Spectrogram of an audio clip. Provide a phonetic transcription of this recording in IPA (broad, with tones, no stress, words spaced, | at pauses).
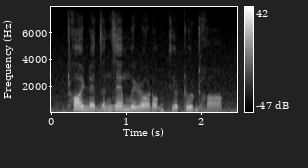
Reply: ʈʰɒ˦˨ɪ̯ ɳɛ˨də˦nzɛ˦mɨ˧ ɭɔ˨ɽɔ˧ɡkʲo˨ ʈu˦ɖʱɑ˨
